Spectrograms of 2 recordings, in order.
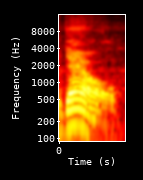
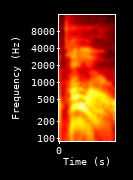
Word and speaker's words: Tao: The Dow, the Teo. I used to say the Teo. Yeah, well, you were right. It's the Dow, isn't it? It's the Tao, and the reason for the different pronunciations of Tao and why that was called Tao, and it's actually Tao, is because Dow. it reflects uh, an older style of Romanizing, Uh-huh.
